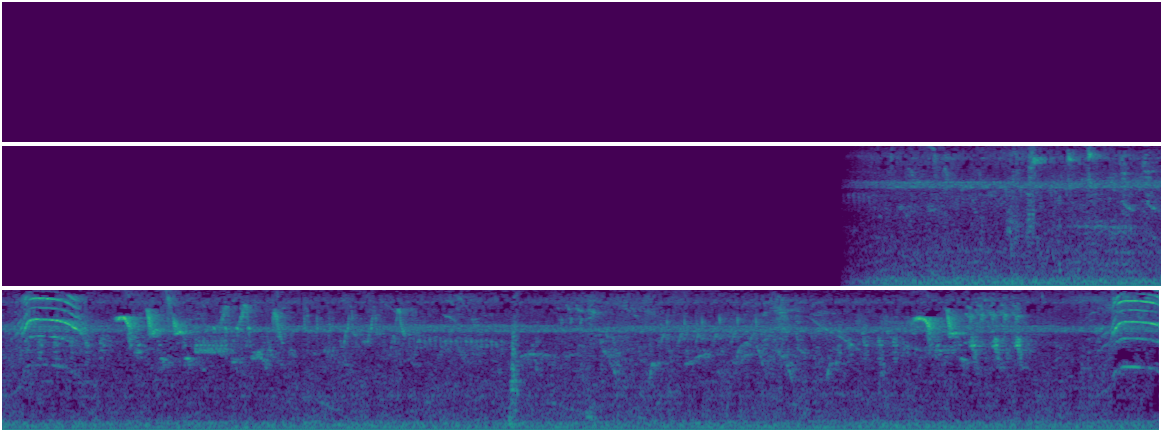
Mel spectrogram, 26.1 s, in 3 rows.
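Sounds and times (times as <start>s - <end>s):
birds chirping and calling: 15.1s - 26.0s.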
